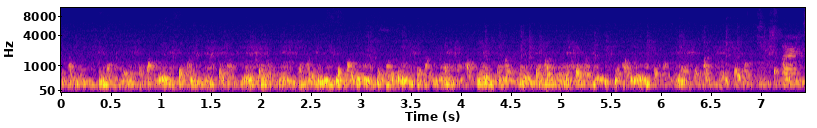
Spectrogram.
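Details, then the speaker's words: Fetal heartbeat on ultrasound Doppler at 15 weeks 2 days of pregnancy: rapid, regular whooshing beats, 152 beats per minute, a normal rate. "Look at the heart, how beautiful! 152 beats per minute"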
